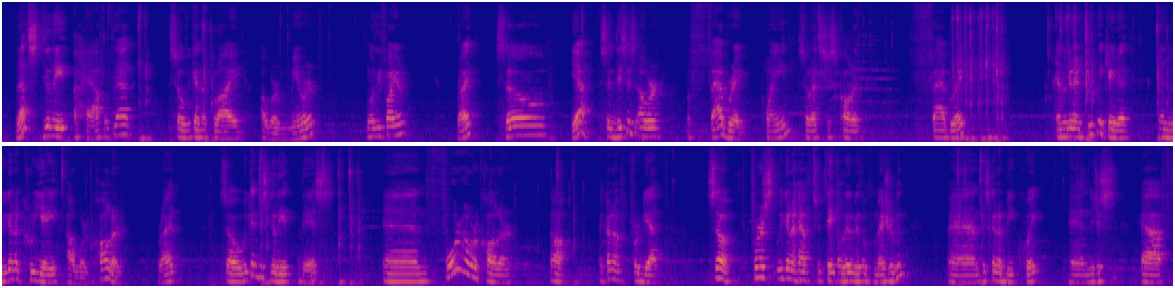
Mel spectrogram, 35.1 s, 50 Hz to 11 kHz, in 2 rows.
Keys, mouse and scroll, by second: 0.2 click, 1.8 scroll up 1, 2.1 x, 3.0 Tab, 4.1 click, 4.7 click, 6.8 click, 7.3-9.8 scroll down 1, 11.3 click, 12.5 click, 12.9 click, 13.2-16.0 drag, 16.0 shift+d, 17.0 click, 18.6 shift+middle click, 19.1 click, 21.5 x, 22.5 shift+middle click, 22.8 Tab, 24.7 click, 25.2-27.5 middle drag, 27.5 click, 27.9-28.7 scroll up 1, 28.7 click, 29.3 middle click, 29.6-30.0 scroll up 1, 30.0 n, 31.9 Tab, 32.2 a, 33.3 click.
